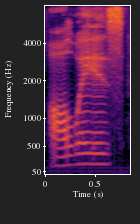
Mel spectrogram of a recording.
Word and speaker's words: Alvvays: Okay, so this next band is called Always, but it's spelled A-L-V-V-A-Y-S, and it's titled Archie Marry Me, and it's from a Canadian indie pop band formed in 2011. The name is spelled that way because the actual band name Always, spelled the traditional way, was already taken.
